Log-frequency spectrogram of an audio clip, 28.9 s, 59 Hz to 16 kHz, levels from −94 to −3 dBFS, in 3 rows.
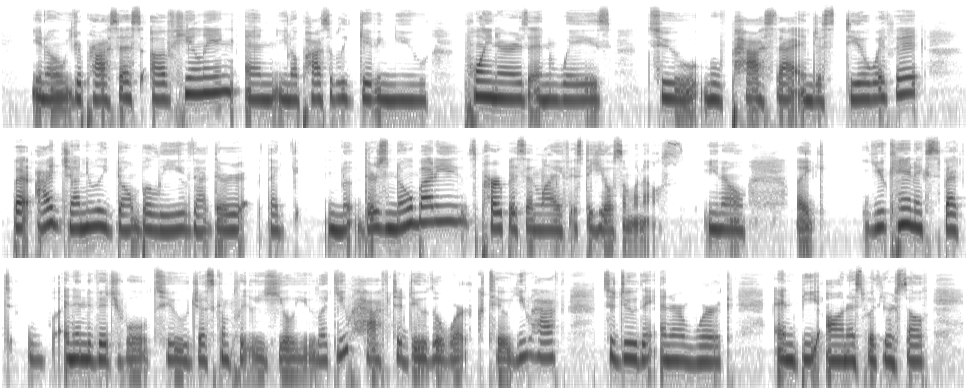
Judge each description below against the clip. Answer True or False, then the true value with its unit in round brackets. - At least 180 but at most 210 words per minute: False (160 wpm)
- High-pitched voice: True (215 Hz)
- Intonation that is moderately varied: False (2.3 semitones)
